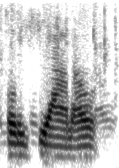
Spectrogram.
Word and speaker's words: Feliciano: R-A-U-L, pronounced Raul. – Mm-hmm. – Last name is Feliciano, F-E-L-I-C-I-A-N-O.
